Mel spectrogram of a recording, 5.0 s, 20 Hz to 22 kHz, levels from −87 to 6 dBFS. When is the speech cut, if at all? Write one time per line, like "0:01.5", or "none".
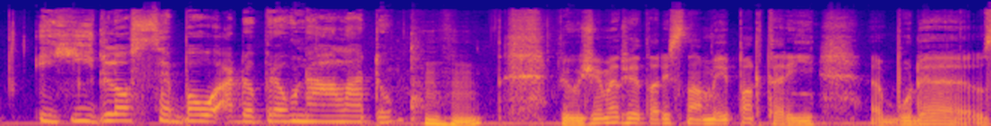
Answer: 0:03.1
0:03.8

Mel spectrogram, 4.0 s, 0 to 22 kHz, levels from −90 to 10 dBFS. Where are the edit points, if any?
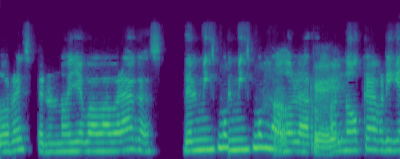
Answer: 0:01.7
0:02.3

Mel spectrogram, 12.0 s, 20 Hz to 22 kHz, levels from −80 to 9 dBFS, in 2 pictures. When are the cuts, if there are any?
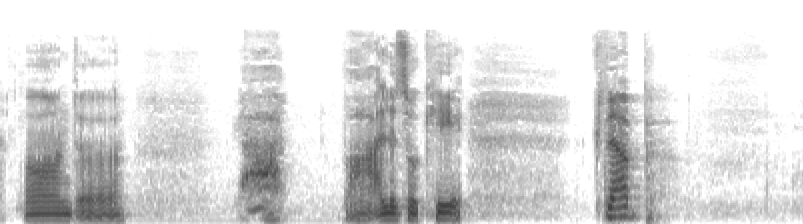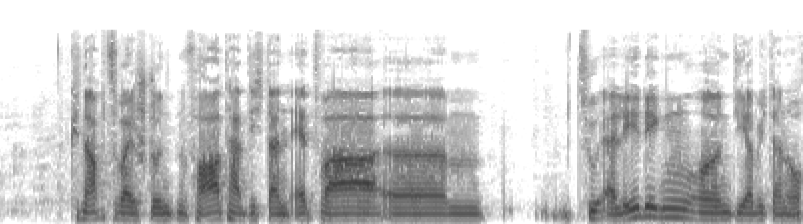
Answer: none

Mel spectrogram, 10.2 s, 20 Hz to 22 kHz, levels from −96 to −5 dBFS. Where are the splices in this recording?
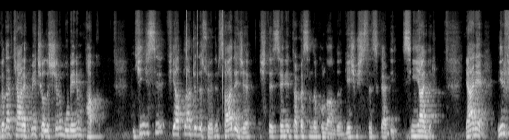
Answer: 0:03.9

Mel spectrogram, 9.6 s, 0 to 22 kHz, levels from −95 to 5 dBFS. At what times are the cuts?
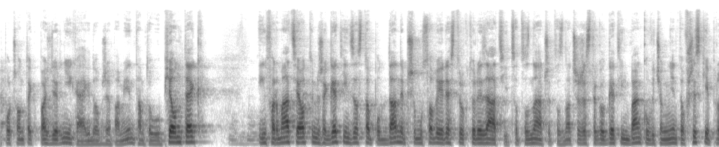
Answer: none

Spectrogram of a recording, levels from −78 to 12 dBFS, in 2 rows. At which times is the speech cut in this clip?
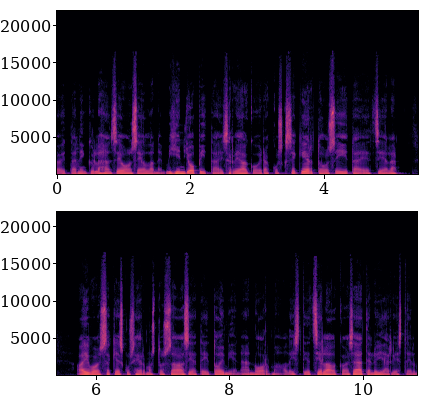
0:01.6

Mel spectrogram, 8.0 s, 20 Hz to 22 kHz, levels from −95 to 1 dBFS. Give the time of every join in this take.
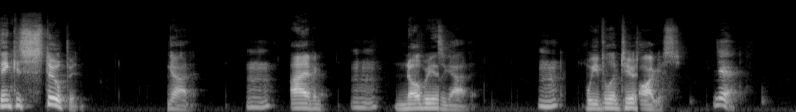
0:01.7
0:03.2
0:04.4
0:05.7
0:06.4

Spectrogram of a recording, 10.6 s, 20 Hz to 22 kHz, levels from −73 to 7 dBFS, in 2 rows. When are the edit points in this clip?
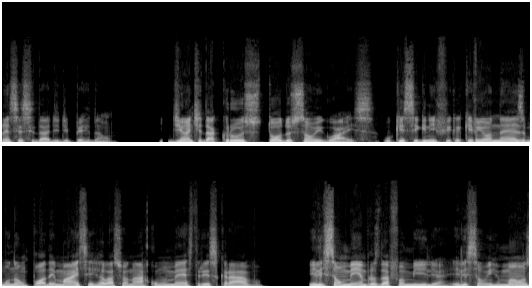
0:01.6
0:04.7

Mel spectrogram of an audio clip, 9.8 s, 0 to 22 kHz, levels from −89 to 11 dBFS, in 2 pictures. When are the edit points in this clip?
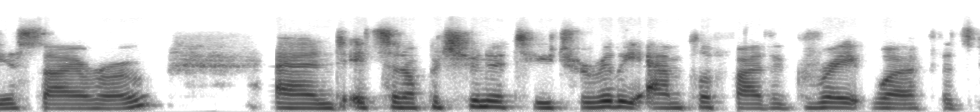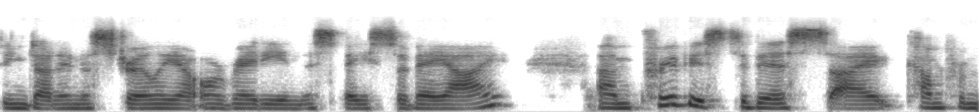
none

